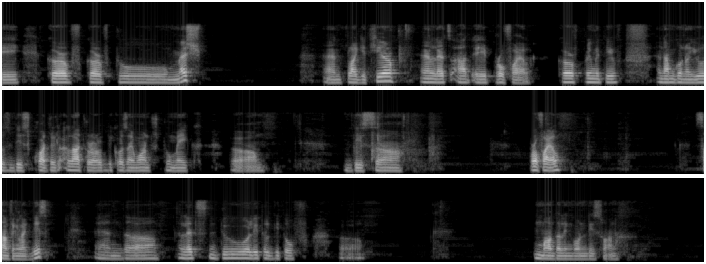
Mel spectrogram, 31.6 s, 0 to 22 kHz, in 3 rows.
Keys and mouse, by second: 0.3 click, 4.3 click, 6.0 shift+a, 10.0 click, 10.6 click, 11.3 click, 14.5 click, 15.7 KP_Decimal, 16.0 KP_0, 16.5 KP_1, 16.8 Return, 18.7 shift+middle click, 21.7 middle click, 28.3 shift+click.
